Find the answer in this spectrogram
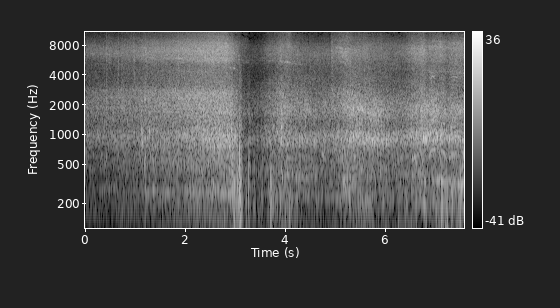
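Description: Class 315 electric multiple unit approaching and running past close by at speed. Wheel-on-rail and air-rush noise grows louder over the first three seconds, dips briefly, then stays steady as the coaches pass.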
